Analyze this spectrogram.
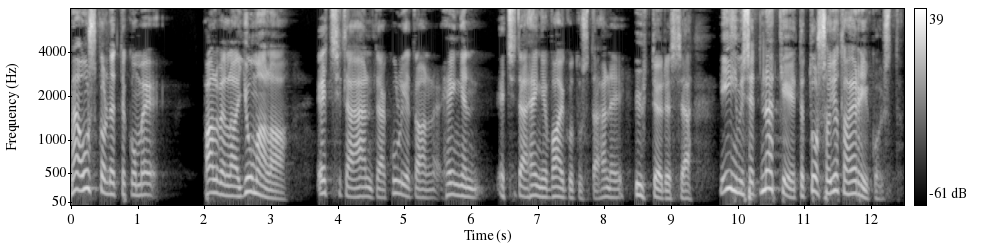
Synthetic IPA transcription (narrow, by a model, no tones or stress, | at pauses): mæːuskonet̪ːækume | pɑlʋelːˑɑːjjumɑlɑː | ʔet̪sit̪æhænt̪æjɑkuljet̪ɑːnheŋːen | et̪sit̪æheŋːeʋʋɑikut̪ust̪ɑhæneyht̪eydesːæː | niihmiset̪nækeːet̪ːæt̪uosːojjot̪ɑerikoist̪ɑ̥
